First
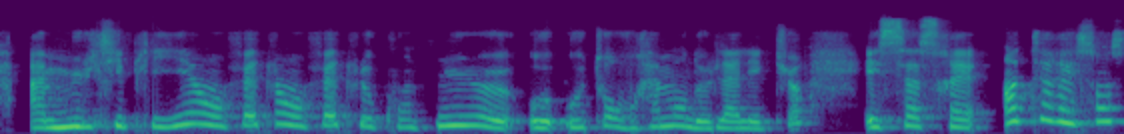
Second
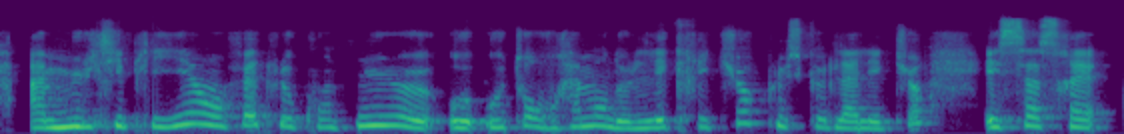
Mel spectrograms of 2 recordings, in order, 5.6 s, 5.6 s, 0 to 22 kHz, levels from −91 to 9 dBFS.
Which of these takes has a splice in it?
first; 2 cuts; at 1.4 s, 3.6 s

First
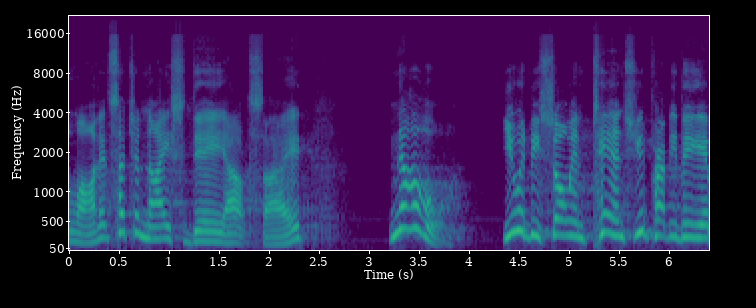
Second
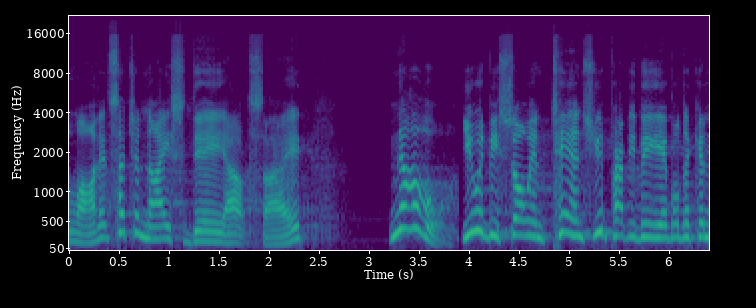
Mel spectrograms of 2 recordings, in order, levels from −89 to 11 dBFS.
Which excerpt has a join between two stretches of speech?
second; 1 cut; at 3.9 s

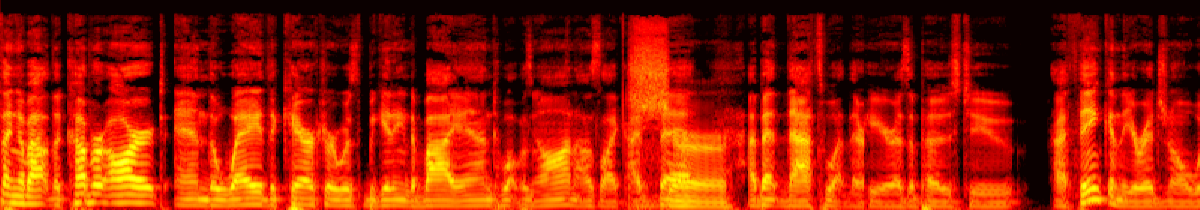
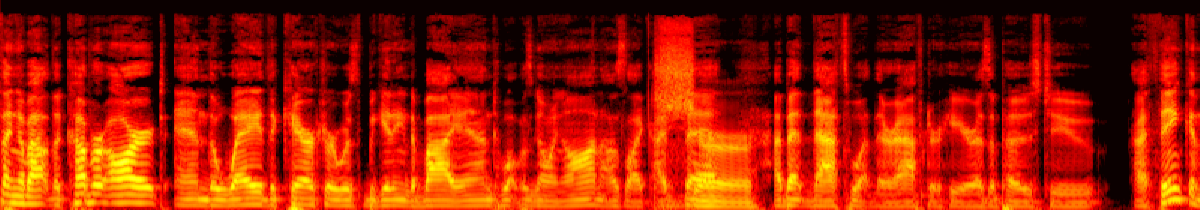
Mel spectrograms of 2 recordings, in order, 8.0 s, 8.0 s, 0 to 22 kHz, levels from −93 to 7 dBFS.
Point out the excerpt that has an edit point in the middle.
first; 2 cuts; at 3.5 s, 5.7 s

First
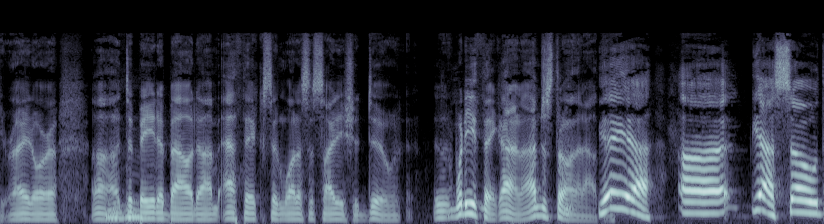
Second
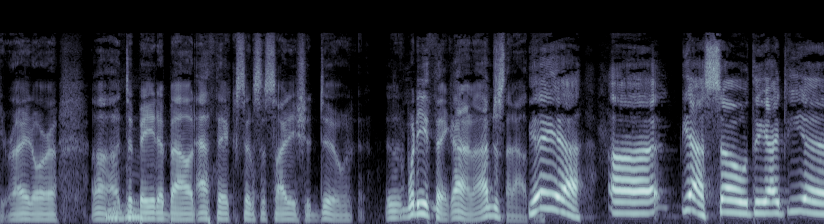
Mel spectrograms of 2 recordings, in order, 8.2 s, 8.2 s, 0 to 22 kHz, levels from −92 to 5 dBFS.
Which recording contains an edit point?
second; 3 cuts; at 1.9 s, 2.5 s, 5.1 s

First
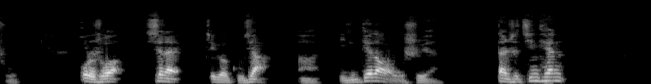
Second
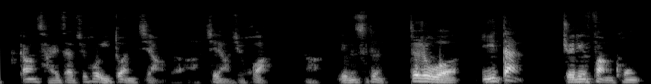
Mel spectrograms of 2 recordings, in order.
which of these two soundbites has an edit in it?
second; 2 cuts; at 4.0 s, 4.7 s

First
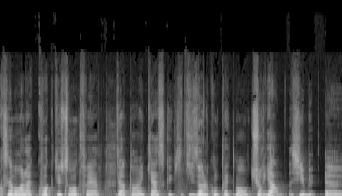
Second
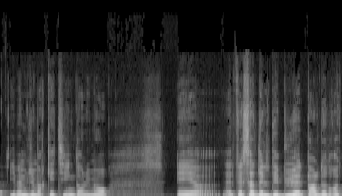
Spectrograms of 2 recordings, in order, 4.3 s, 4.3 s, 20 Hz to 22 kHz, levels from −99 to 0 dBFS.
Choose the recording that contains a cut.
first; 2 cuts; at 1.0 s, 1.4 s

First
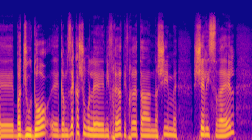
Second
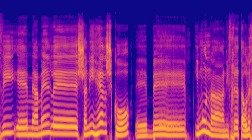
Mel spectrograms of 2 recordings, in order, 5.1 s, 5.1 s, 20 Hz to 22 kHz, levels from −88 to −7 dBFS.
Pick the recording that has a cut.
second; 2 cuts; at 1.0 s, 2.6 s

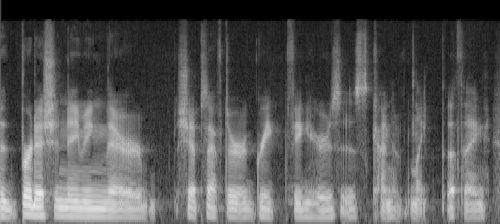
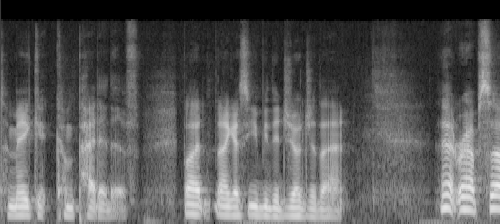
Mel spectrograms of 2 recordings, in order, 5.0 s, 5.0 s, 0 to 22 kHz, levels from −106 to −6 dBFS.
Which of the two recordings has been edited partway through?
second; 1 cut; at 1.7 s

